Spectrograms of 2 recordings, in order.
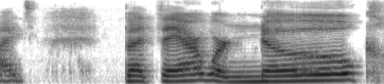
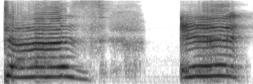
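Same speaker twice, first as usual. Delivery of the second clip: cried; 7 semitones higher, much slower than usual. Acted. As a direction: build to a high cry. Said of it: "cried the earthworm".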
